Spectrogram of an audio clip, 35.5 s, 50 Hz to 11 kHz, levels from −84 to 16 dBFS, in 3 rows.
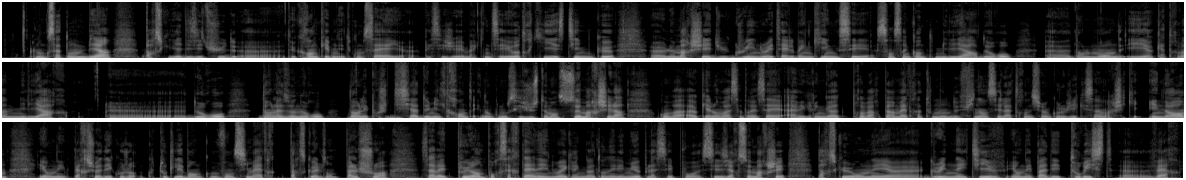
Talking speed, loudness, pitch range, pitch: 230 wpm, -32 LUFS, 115-135 Hz, 125 Hz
